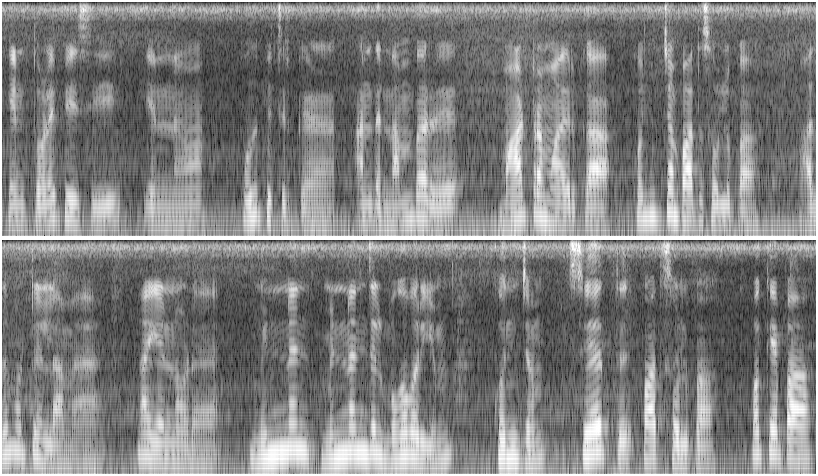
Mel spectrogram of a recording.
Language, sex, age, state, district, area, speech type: Tamil, female, 60+, Tamil Nadu, Kallakurichi, rural, spontaneous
